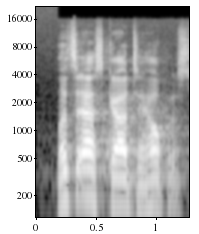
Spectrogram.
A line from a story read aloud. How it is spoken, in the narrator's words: Daddy said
